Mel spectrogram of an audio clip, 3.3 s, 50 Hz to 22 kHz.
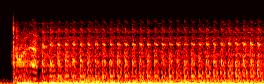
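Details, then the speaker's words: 2002 Honda Accord coupe V6: starter cranks at brisk even rhythm but never catches despite good battery; owner next suspects fuel pump relay; crank no start. "Starting but not starting. But we have good battery. So, next thing will be relay pump."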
